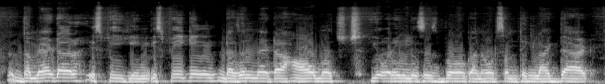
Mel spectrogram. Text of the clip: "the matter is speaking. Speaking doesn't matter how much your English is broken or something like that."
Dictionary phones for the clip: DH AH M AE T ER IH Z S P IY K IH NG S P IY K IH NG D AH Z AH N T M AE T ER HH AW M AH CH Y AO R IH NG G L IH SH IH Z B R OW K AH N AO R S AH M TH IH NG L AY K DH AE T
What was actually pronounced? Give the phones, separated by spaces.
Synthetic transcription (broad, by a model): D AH M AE T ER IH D S P IY K IH NG S P IY K IH NG D AH Z AH N T M AE T ER HH AW M AH CH Y AO R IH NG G L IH S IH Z B R OW K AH N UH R S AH M T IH NG L AY K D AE T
